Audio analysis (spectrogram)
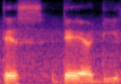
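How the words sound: The th sounds become d sounds.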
